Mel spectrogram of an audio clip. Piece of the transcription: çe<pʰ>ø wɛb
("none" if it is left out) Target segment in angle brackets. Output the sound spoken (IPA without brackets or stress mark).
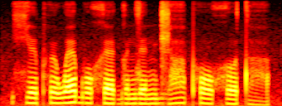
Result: pʰ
